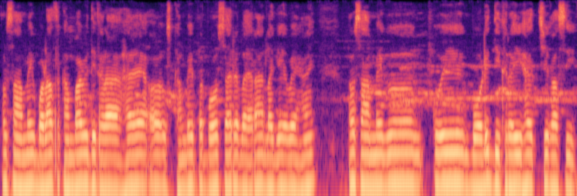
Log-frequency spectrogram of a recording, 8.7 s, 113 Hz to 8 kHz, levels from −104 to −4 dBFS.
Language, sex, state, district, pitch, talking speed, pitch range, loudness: Hindi, male, Haryana, Jhajjar, 135 Hz, 200 wpm, 130-140 Hz, -17 LUFS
